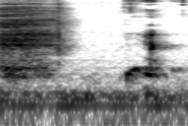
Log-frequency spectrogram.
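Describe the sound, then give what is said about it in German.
A single sneeze: a short, sharp, breathy burst that stops abruptly, followed after a brief pause by a faint, short vocal sound. “Gesundheit.”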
